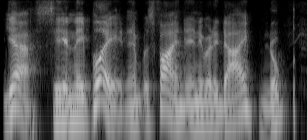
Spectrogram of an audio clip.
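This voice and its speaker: A male co-host with a middle-pitched voice who trades dry, deadpan jokes. He delivers his teasing flatly. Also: fairly quick, slight background noise. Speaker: regular co-host. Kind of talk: casual podcast banter.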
